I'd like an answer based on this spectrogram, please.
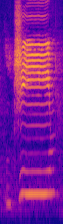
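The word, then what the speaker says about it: ج: Jeem pronounce from the middle part of the tongue touching the middle part of the palate.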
